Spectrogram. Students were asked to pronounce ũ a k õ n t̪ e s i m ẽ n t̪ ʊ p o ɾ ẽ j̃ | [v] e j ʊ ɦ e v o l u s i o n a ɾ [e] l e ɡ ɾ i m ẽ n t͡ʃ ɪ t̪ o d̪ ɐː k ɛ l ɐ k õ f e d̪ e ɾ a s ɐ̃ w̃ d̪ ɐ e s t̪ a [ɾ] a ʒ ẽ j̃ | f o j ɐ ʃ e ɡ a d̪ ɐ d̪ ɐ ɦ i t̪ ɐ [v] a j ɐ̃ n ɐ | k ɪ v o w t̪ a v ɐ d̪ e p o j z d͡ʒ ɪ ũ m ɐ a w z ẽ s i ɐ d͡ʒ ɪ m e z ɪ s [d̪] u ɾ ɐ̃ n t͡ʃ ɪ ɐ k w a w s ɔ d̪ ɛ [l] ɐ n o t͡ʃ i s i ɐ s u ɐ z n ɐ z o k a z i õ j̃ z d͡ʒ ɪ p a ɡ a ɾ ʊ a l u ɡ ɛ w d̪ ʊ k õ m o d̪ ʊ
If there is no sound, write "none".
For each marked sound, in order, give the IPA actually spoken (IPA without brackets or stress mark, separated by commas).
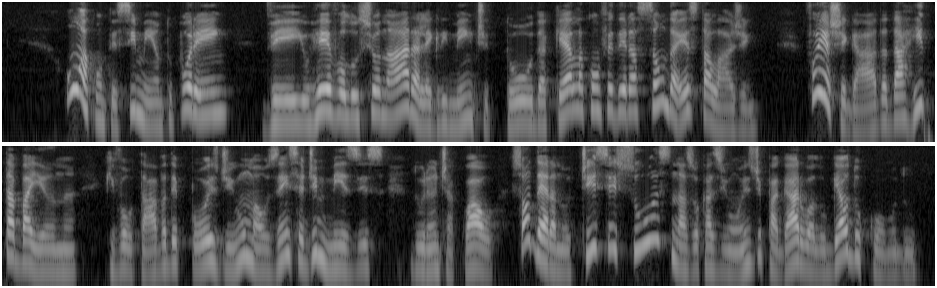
v, a, l, b, d̪, ɾ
